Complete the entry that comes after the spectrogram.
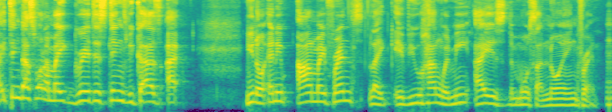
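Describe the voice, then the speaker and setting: In a Virgin Islands accent, a man speaks at a high pitch and a moderate pace, with very wide pitch swings. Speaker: songwriter. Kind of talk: casual chat.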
